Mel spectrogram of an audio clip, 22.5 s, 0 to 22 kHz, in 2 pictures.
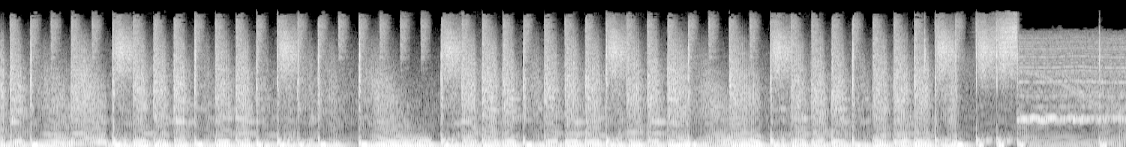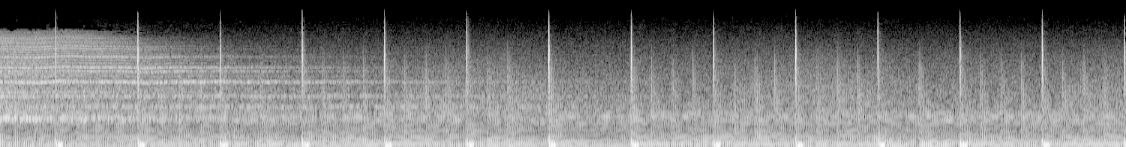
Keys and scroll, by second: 1.7 `, 4.9 s, 5.4 `, 6.9-8.7 typing, 11.2 `, 15.6 shift+a, 16.9 s, 17.8 ., 18.5 s.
